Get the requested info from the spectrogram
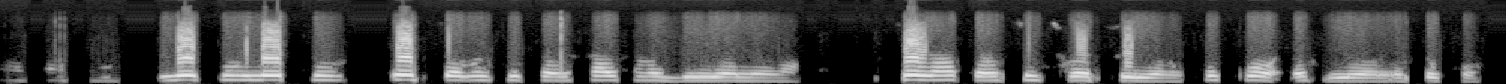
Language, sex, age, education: Yoruba, female, 15-29, tertiary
